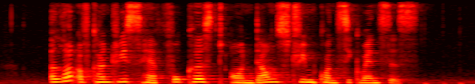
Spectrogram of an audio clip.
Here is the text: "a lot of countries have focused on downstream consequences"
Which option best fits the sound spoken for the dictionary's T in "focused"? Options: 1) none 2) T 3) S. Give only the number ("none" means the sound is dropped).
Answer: 2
